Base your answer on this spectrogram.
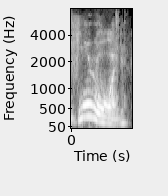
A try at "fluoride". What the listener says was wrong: No, it's not fluoride. It's fluoride. It's just one word, just 2 syllables. Don't add the extra syllable.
